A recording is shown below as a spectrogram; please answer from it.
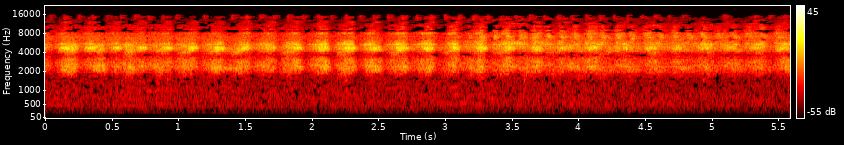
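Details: A steady hot-weather cicada chorus: high rasping buzz in rhythmic swells about 2.5 per second, brightening slightly toward the end, with nothing else audible.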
